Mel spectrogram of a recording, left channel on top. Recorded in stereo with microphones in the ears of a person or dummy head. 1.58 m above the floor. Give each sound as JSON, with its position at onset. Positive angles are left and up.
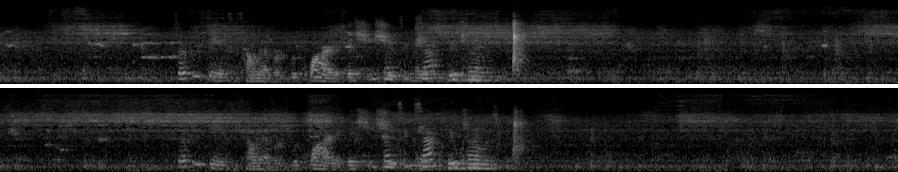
{"t": 1.7, "sound": "a woman speaking", "side_deg": 40, "distance_m": 7.5}
{"t": 3.8, "sound": "a woman speaking", "side_deg": -35, "distance_m": 1.6}
{"t": 5.1, "sound": "a clap", "side_deg": 45, "distance_m": 1.2}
